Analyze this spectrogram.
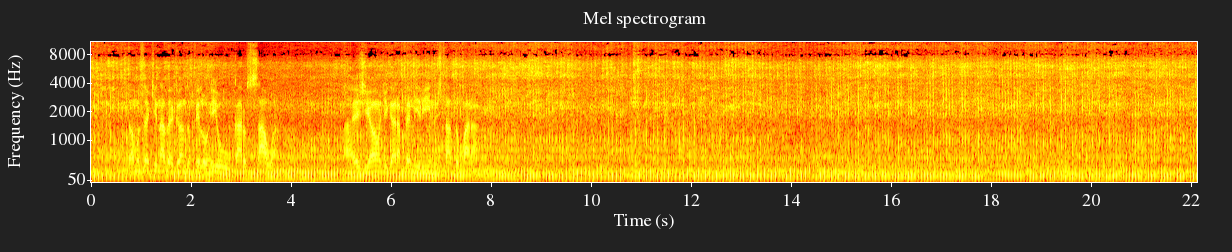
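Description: A small boat engine chugs steadily.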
